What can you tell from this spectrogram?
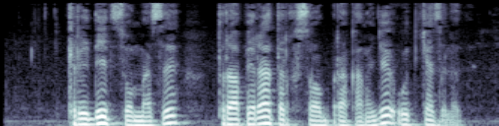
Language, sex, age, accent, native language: Uzbek, male, 18-24, Qashqadaryo, Uzbek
